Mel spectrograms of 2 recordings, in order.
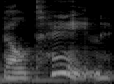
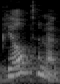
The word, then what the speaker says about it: Bealtaine: people were pronouncing it belt which uh confused Hey, because um yeah, cuz I knew it was an Irish word.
